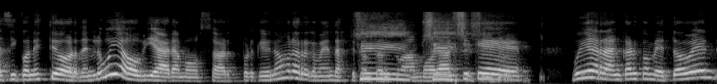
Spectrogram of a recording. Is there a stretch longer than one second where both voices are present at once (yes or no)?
yes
